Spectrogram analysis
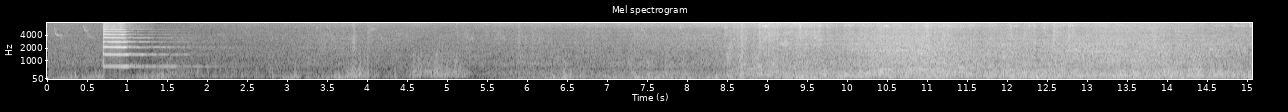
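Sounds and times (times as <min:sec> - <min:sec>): diesel train passing: 0:00.7 - 0:15.0
train wheels on rails: 0:03.2 - 0:15.0.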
